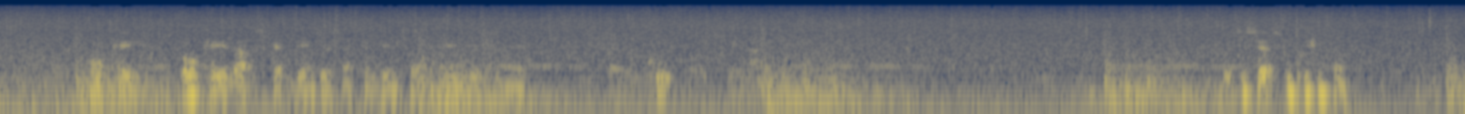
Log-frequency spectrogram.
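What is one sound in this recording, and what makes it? A middle-aged man talks into a microphone with animation.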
